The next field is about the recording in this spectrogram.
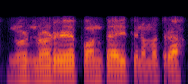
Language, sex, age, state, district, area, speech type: Kannada, male, 18-30, Karnataka, Bellary, rural, conversation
